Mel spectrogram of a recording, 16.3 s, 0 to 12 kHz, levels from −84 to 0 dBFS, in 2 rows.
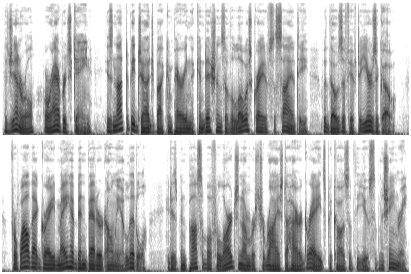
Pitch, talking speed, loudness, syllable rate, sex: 95 Hz, 205 wpm, -18 LUFS, 6.1 syllables/s, male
